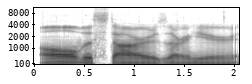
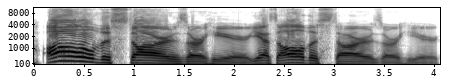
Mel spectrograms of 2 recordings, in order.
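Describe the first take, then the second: First: Soft, slow murmur; hushed slow aside; quiet. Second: Slow, loud proclamation; loud slow mock announcer; grand announcement. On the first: Acted. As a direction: say it to yourself. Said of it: "repeated quietly". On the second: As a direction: announce like a red carpet host. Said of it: "announces stars in chat".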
